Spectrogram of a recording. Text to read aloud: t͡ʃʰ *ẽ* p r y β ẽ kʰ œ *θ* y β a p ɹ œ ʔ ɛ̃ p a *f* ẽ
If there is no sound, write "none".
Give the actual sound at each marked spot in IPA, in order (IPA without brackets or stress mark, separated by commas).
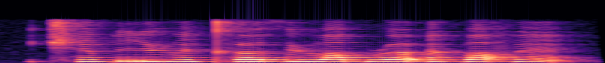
ẽ, θ, f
